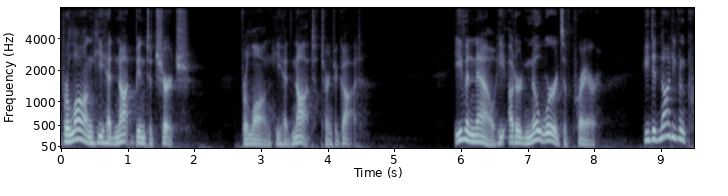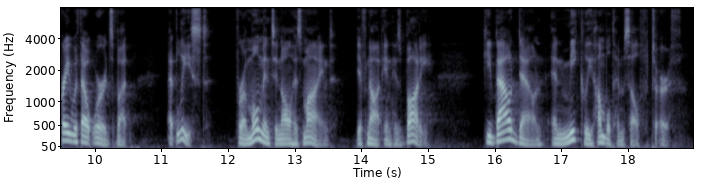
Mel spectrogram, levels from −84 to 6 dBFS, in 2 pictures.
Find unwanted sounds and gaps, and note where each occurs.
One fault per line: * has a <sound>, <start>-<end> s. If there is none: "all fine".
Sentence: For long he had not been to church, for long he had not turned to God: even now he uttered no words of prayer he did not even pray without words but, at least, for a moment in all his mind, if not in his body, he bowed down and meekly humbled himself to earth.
all fine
